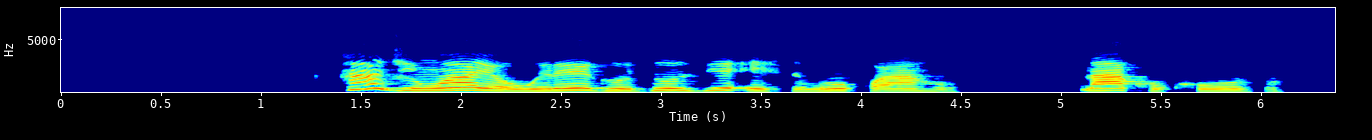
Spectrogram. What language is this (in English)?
Igbo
